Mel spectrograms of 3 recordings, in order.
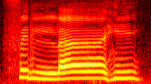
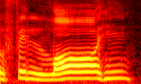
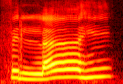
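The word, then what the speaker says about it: فِي اللَّهِ: So the rule is, if the vowel coming before the word Allah is a kasra, the word Allah must be pronounced with a flat sound. So here we are going to be reciting fillahi as opposed to fillahi.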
